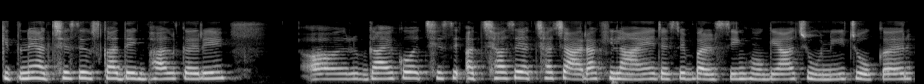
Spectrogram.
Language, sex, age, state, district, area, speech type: Hindi, female, 18-30, Uttar Pradesh, Jaunpur, urban, spontaneous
